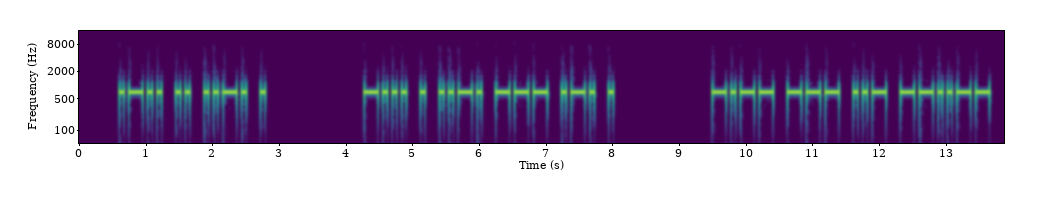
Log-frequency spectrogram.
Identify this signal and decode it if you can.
Morse code, heard as a keyed tone, about 17 wpm, 700 Hz. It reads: LIFE BEFORE YOU,
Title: 3x Word-Spacing - Sentences from Top 400 Words - 17wpm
